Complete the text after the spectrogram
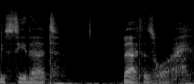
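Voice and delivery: soft, hushed whisper under the breath. Retelling what a man whispered aside to the person beside him: whispering. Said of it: "he sort of whispers to Drusilla".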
